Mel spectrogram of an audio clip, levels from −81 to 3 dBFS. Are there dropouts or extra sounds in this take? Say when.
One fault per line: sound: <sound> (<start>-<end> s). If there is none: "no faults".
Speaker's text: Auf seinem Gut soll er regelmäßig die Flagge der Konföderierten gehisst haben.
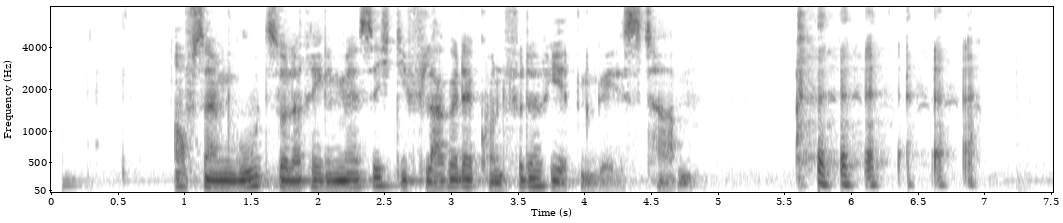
sound: laugh (5.6-7.0 s)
